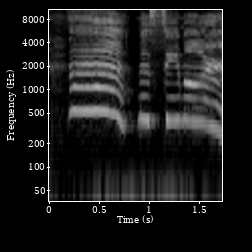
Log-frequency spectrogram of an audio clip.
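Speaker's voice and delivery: very high, nasal, terribly botched yell. Imitating a character yelling in an episode: imitating Henry's terrible nasal yell. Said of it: "He yells terribly".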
